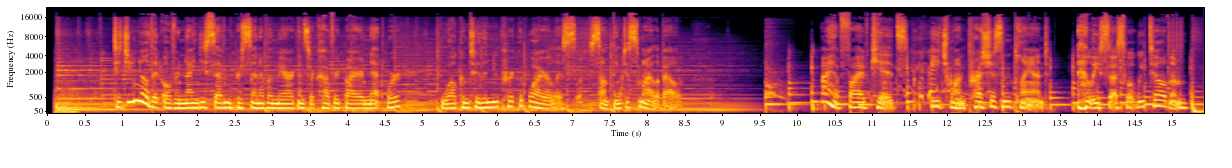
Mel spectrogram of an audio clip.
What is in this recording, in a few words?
Comm, real people female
